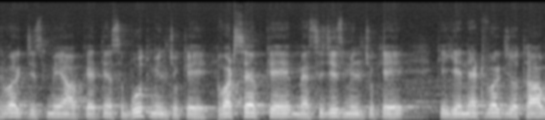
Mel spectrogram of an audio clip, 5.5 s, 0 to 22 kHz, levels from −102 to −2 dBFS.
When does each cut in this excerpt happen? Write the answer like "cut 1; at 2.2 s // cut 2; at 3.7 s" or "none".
cut 1; at 2.2 s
